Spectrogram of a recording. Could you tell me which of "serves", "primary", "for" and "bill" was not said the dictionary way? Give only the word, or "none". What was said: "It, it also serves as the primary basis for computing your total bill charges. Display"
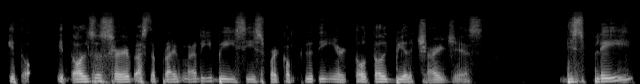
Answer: serves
